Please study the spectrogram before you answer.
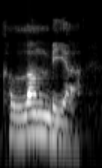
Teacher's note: Nota acá que tenemos el schwa en el k, k, Colombia. Y el schwa al final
